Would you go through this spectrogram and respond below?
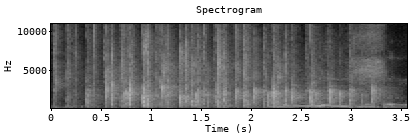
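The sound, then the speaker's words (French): An audience claps steadily throughout as an applause-meter vote for the team 'les Biquettes' after their joke in a joke contest. A dense patter of many hands holds at a moderate level, while a voice briefly calls out or cheers near the end. “Attention, nouvel applaudimètre pour les biquettes.”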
